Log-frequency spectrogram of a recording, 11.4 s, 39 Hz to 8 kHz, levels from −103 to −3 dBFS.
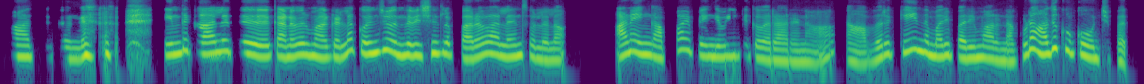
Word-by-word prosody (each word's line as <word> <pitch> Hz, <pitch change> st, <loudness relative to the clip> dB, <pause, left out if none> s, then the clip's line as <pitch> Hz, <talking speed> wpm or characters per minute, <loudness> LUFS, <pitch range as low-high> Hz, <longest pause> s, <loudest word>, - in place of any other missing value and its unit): பார்த்துக்கோங்க. 210 Hz, -3 st, -4 dB, 0.9 s
இந்த 270 Hz, +5 st, +3 dB, 0.2 s
காலத்து 285 Hz, +1 st, +1 dB, 0.3 s
கணவர்மார்கள்லாம் 225 Hz, +4 st, +1 dB
கொஞ்சம் 290 Hz, +3 st, +4 dB
இந்த 245 Hz, +1 st, +4 dB
விஷயத்ல 270 Hz, +3 st, +1 dB, 0.2 s
பரவாயில்லன்னு 235 Hz, +2 st, +1 dB
சொல்லலாம். 180 Hz, -3 st, -3 dB, 0.5 s
ஆனா 265 Hz, +6 st, +3 dB
எங்க 250 Hz, -4 st, +2 dB
அப்பா 320 Hz, -, -10 dB
இப்ப 285 Hz, -, -13 dB
எங்க 220 Hz, -1 st, 0 dB
வீட்டுக்கு 230 Hz, -1 st, -6 dB
வராருன்னா, 165 Hz, -3 st, -3 dB, 0.3 s
நா 170 Hz, -, -5 dB
அவருக்கே 255 Hz, -, -2 dB
இந்த 300 Hz, -3 st, +4 dB
மாரி 230 Hz, +2 st, +1 dB
பரிமாறினா 200 Hz, -4 st, 0 dB
கூட 250 Hz, -, +2 dB
அதுக்கு 340 Hz, +3 st, +3 dB
கோவிச்சுப்பார். 190 Hz, -, -1 dB
225 Hz, 125 wpm, -24 LUFS, 200-265 Hz, 0.9 s, கொஞ்சம்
